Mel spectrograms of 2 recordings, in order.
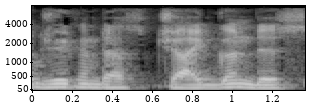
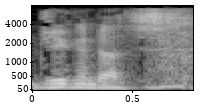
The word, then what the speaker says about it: Gigondas: little bit of Rosé I used to call jundas gundas only because the wines were so big um and also because I thought it was kind of funny but jig andas is the proper pronunciation vakara uh is another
